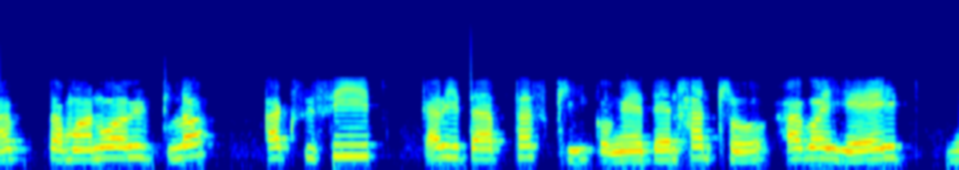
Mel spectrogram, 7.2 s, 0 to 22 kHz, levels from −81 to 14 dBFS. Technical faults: iLBC codec; lost iLBC frames

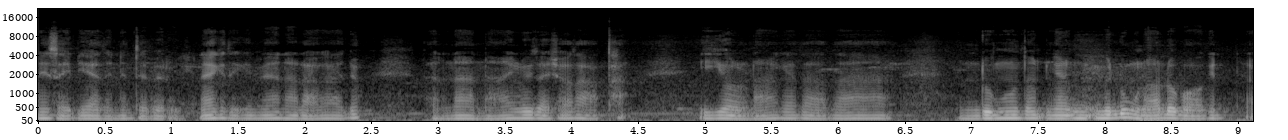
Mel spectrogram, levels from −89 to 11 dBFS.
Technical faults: none

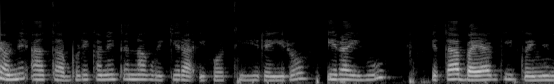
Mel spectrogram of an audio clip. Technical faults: Opus compression

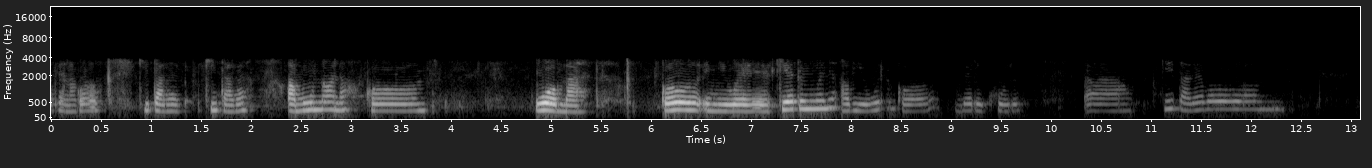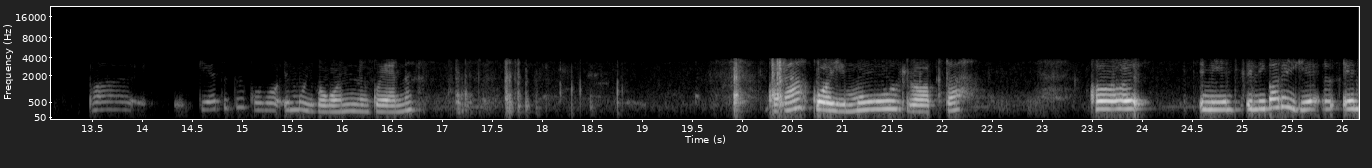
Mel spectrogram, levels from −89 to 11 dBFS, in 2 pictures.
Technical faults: G.729 codec; VoIP packet loss concealed by the speech codec

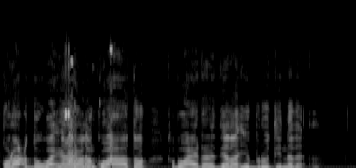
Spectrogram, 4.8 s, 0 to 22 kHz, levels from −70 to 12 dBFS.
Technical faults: DAB burbling

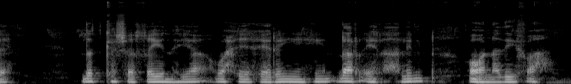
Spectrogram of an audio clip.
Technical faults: generation loss

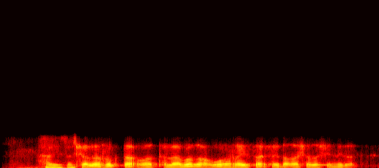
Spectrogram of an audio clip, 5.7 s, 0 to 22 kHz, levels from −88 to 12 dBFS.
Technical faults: Opus voice compression

